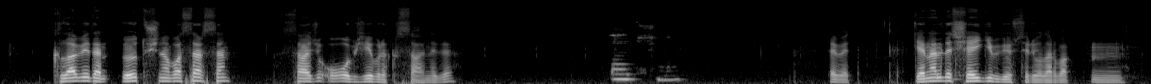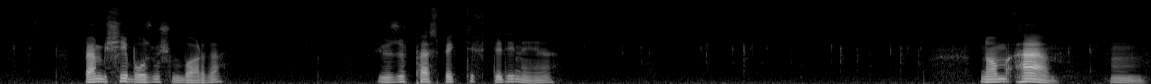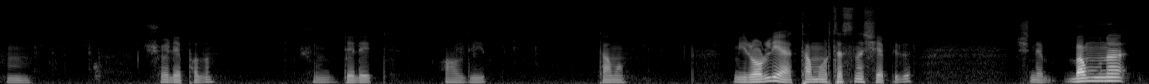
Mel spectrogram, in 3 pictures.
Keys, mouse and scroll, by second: 1.5 /, 3.9 middle click, 4.8 /, 5.3-6.5 /, 6.8 /, 7.5 middle click, 8.0 /, 9.6 click, 9.9 shift+middle click, 10.1 scroll up 3, 10.2-11.6 middle drag, 11.6 KP_Decimal, 12.0-15.7 middle drag, 16.5 KP_5, 16.9 KP_5, 17.3 middle click, 18.8-21.0 typing, 19.5 click, 20.2 click, 21.1 click, 21.8-24.2 middle drag, 24.2-28.3 drag, 28.3 KP_Decimal, 29.0 scroll down 5, 29.4-32.0 middle drag, 32.0 KP_Decimal, 32.3 middle click, 32.7 scroll down 6, 32.9 middle click, 33.6 scroll up 1, 33.8-34.5 middle drag.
